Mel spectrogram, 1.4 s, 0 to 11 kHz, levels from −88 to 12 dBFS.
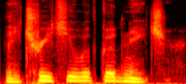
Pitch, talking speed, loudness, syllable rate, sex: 135 Hz, 260 wpm, -16 LUFS, 6.1 syllables/s, male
